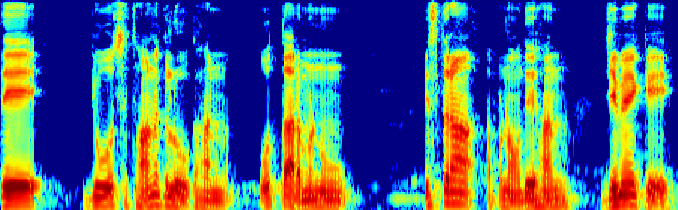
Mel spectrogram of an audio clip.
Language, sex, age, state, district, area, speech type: Punjabi, male, 45-60, Punjab, Fatehgarh Sahib, urban, spontaneous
